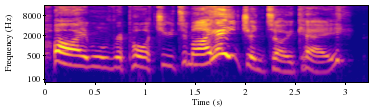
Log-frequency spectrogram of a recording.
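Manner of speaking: high, hammed-up threat; mock-menacing warning; threatening scammer. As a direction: put on an indignant scammer, loud then dropping.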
